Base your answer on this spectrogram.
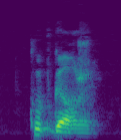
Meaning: no-go zone, deathtrap, cutthroat area, dangerous area, ghetto
- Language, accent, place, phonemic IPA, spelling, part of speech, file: French, France, Lyon, /kup.ɡɔʁʒ/, coupe-gorge, noun, LL-Q150 (fra)-coupe-gorge.wav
